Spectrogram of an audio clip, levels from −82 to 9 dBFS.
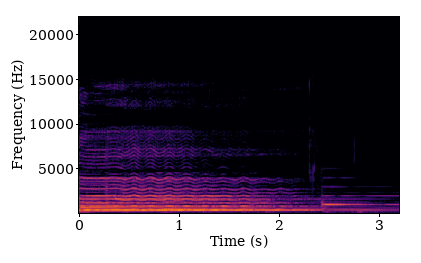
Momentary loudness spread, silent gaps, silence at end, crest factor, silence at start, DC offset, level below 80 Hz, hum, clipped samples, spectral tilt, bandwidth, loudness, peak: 12 LU; none; 0 s; 14 dB; 0 s; under 0.1%; -84 dBFS; none; under 0.1%; -3.5 dB/octave; 9.8 kHz; -24 LUFS; -10 dBFS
